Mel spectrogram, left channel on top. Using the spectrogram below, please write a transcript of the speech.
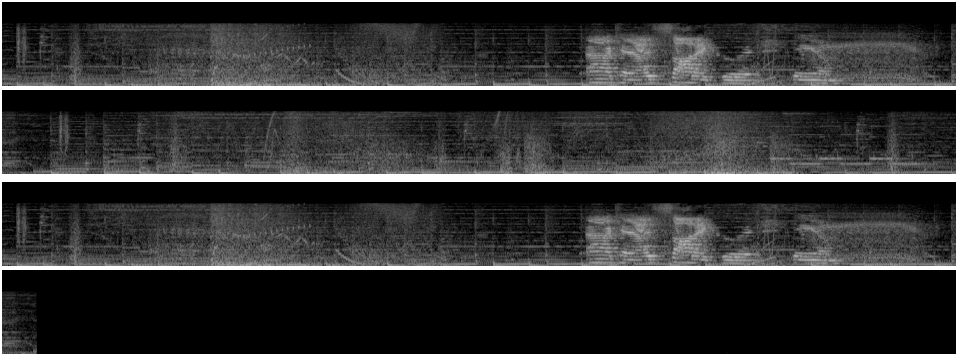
Okay, I thought I could. Damn.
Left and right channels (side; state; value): right; drops out; at 9.9 s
